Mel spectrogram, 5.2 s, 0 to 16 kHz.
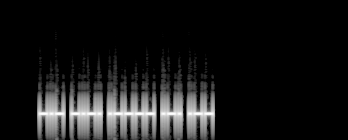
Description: Morse code, heard as a keyed tone, about 30 wpm, 700 Hz. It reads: KC1RW
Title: USA Call Signs - 5 Characters - Repeated 2x - 30wpm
